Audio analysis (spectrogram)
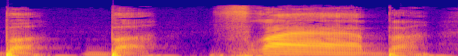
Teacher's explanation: When you have a voiced consonant, the B, it means there's vibration in your vocal folds when you produce a sound.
